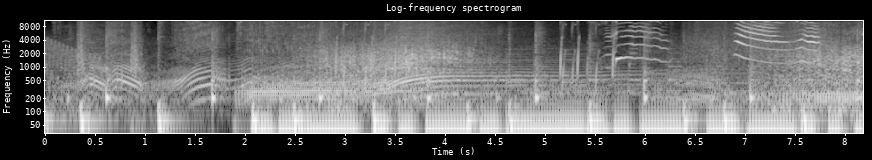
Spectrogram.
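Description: Cartoon background music with sound effects: two quick up-and-down swoops in the first couple of seconds, then a steady low drone with a rising glide near the middle, and a run of falling whistles near the end.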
